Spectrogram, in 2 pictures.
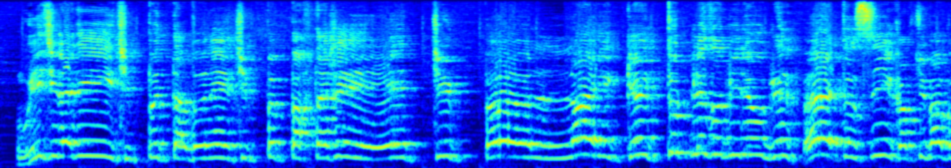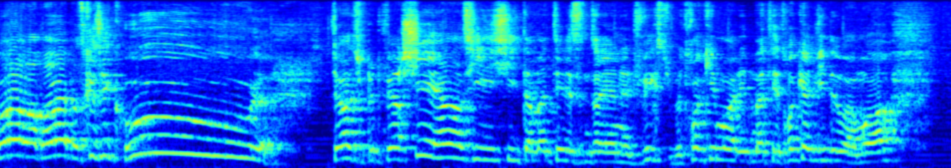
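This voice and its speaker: A man at an extremely high pitch with lively intonation and moderate pace, amid audible room echo and noticeable background noise. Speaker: anime reviewer, YouTuber. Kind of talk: casual video review. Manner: animated.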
